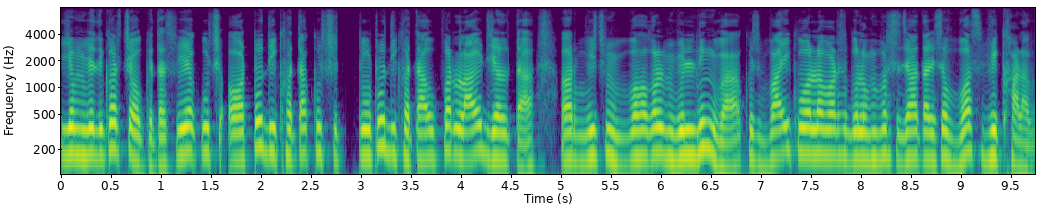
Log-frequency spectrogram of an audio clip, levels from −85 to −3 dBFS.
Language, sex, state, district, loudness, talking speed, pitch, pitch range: Bhojpuri, male, Bihar, Gopalganj, -16 LUFS, 220 wpm, 165 Hz, 155-175 Hz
